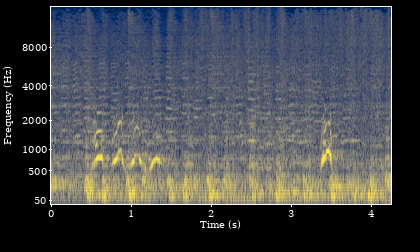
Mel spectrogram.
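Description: A dog barking: four quick barks about half a second in and one more near the end, over band music and the fizz of spark-spraying fireworks.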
